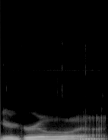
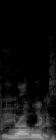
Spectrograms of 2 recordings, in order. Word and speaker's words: Uralic: It's an Uralic language. – Is that how you pronounce it? Yeah, I would always say like your girl. Yeah, I wasn't sure. – Uralic.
